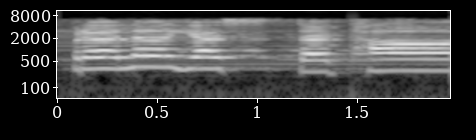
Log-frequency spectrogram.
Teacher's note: ಕೊನೆಗೆ ಥಾ ಮಹಾಪ್ರಾಣ ದೀರ್ಘ.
